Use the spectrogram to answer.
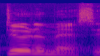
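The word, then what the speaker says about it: dunamis (δύναμις): Dunamis. It's actually spelled dynamis, but it's pronounced dunamis, and it's where we get the word dynamite.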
